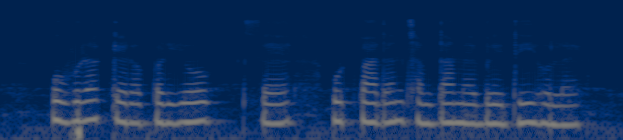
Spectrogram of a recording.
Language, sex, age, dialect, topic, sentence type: Maithili, female, 18-24, Angika, agriculture, statement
